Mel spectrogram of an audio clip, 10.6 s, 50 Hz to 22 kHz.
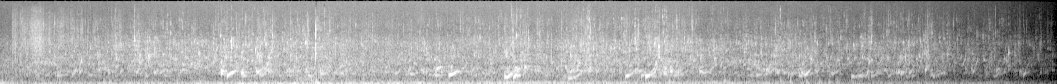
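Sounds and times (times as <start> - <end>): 
clear water flowing in an irrigation channel in a village in Japan: 0.0 - 10.5.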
